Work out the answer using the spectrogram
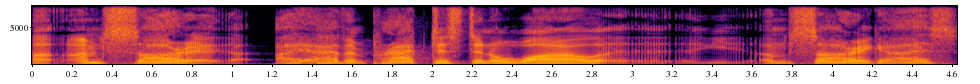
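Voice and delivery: slow, stammering, flustered voice. Retelling a story, the speaker voices a German kid apologizing to his friends, mock-flustered. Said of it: "poor German kid ... was speechless".

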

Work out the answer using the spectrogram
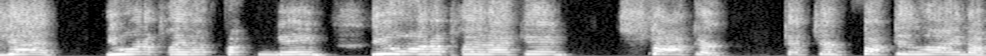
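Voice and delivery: furious, angry yelling tirade at a very high pitch. Retelling a coach's angry outburst at the bench: imitating someone yelling. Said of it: "And he's all yelling".

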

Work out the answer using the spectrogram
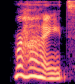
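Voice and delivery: nervous little giggling laugh. Answering another character's question, with a nervous giggle. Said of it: "Selena giggled nervously".

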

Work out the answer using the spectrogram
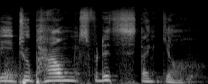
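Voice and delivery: low, put-on, bad Haitian accent. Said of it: "It was my Haitian accent".

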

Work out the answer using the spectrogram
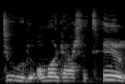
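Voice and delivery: put-on whisper. Retelling what a photographer friend said on spotting someone: imitating a whisper. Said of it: "whispered to me".

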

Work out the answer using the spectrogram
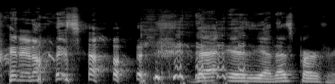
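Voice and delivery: laughing while talking, high-pitched.

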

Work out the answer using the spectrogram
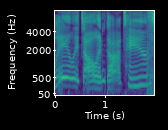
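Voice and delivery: put-on Southern accent, drawn out and slow. Retelling what the Southern competitor said with a cheesy smile: imitating Leslie's Southern accent. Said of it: "And then she's Southern".

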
